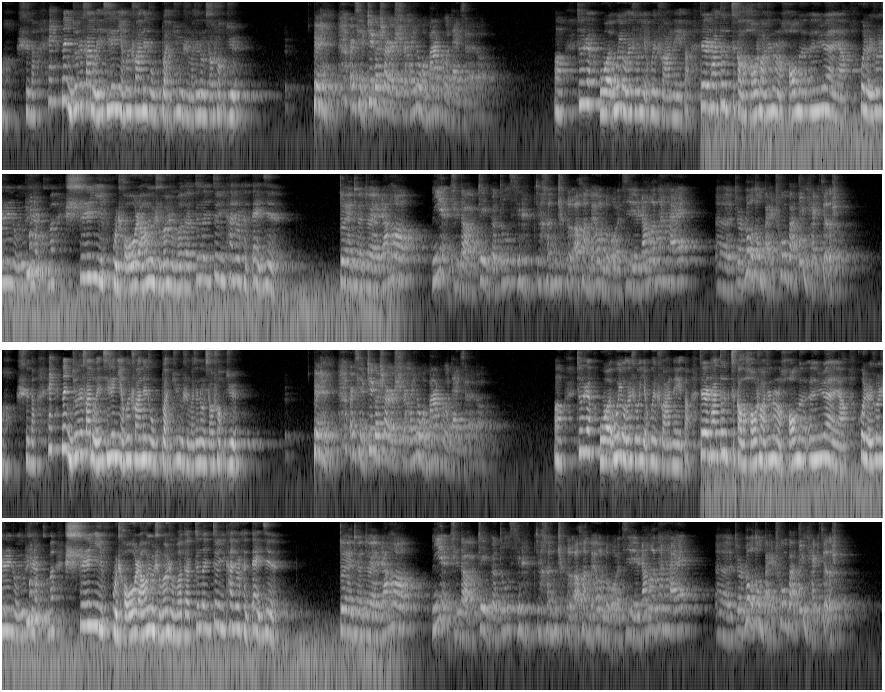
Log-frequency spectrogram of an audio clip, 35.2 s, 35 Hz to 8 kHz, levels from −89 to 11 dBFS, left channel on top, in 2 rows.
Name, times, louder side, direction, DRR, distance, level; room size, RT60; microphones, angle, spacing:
voice 1, 0.0-4.8 11.1-23.2, right 3 dB, 85° right, 7 dB, 0.6 m, -20 dB
voice 2, 6.2-9.6 18.1-18.4 19.6-19.7 24.4-25.7 26.2-31.3 31.9-34.3, right 1 dB, 10° right, 0 dB, 1.6 m, -26 dB
sound 1, 14.0-25.4, equal, 80° left, 1.8 m, -37 dB
14.0 x 14.0 x 2.8 m, 1.4 s
head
